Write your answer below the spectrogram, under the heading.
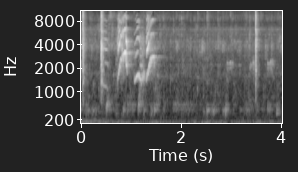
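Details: Caged Crewet in an Indonesian aviary producing a short run of sharp, sliding chirps and a few quick rising notes early on, followed by scattered faint ticks and clicks over a low hum.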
